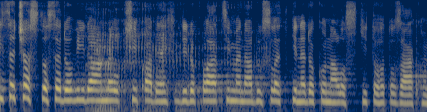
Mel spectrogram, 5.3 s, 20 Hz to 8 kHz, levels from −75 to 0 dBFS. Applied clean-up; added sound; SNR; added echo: neural mask model RNNoise.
